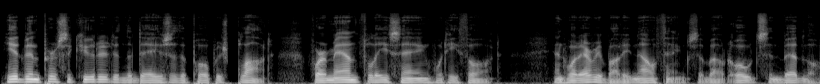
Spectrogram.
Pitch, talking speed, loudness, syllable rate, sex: 90 Hz, 200 wpm, -20 LUFS, 5.4 syllables/s, male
